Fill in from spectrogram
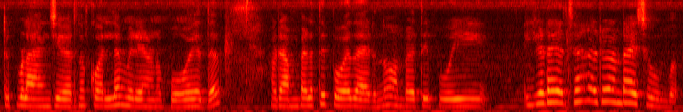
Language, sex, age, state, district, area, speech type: Malayalam, female, 18-30, Kerala, Kottayam, rural, spontaneous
